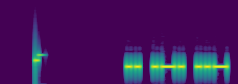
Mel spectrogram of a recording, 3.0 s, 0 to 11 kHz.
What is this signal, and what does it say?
Morse code, heard as a keyed tone, about 21 wpm, 700 Hz. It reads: IRU
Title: USA Call Sign Postfixes - 3 Letters 22wpm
